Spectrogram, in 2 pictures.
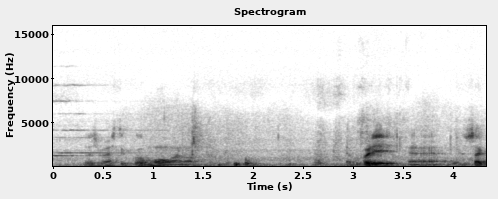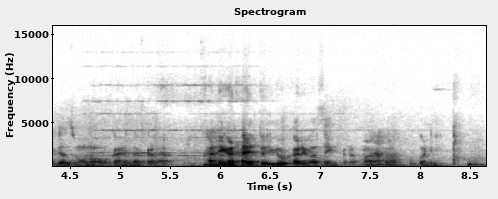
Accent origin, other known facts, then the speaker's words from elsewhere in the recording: Iwami, Shimane, Japan; 私は島根県の岩見の出身で、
